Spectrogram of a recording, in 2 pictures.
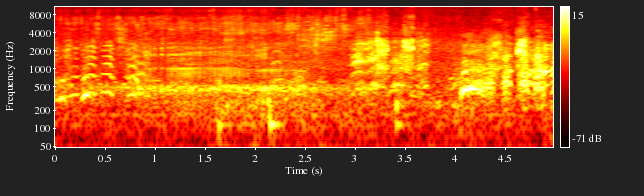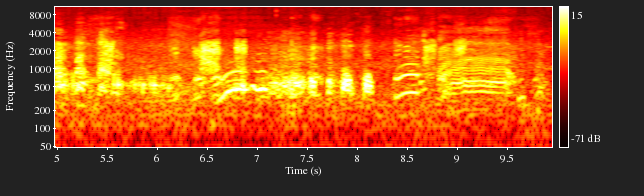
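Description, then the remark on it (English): Southern elephant seals, a tightly packed colony with many newborn pups, bellow and groan at penguins tiptoeing between them on a small island 2,200 km east of the bottom of South America, in a dense overlapping chorus, loud, with harsh guttural calls and higher whining cries over a constant rumble. “southern elephant seals with many newborn pups, all of them really tightly packed together with very little room between them”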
